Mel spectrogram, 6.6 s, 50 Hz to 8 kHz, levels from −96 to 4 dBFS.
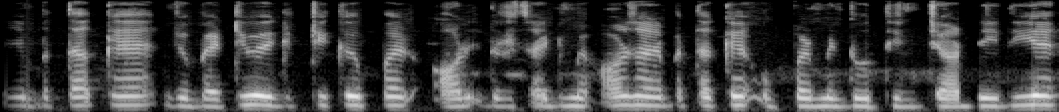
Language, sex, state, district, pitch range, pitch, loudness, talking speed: Hindi, female, Bihar, Purnia, 210-235 Hz, 220 Hz, -19 LUFS, 225 wpm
